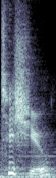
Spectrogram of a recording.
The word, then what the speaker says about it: tissue: Okay, now remember, tissue is spelled with 2 S's in the middle, but I'm going for sounds, consonant sounds. All I hear is a T and a Sh sound, right?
